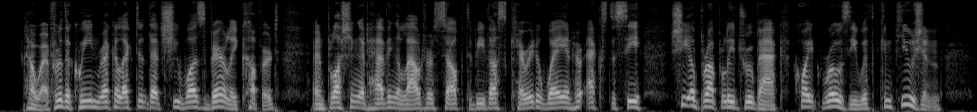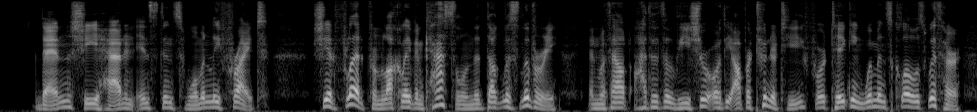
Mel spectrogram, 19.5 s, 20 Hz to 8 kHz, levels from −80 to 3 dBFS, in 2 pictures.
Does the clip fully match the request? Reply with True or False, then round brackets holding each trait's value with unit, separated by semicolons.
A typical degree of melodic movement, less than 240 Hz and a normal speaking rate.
True (4.1 semitones; 140 Hz; 190 wpm)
